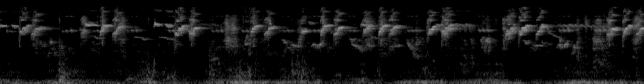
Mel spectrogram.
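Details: Kept tits uttering rapid, high-pitched chirps in rhythmic bursts about twice a second, several birds chattering together.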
